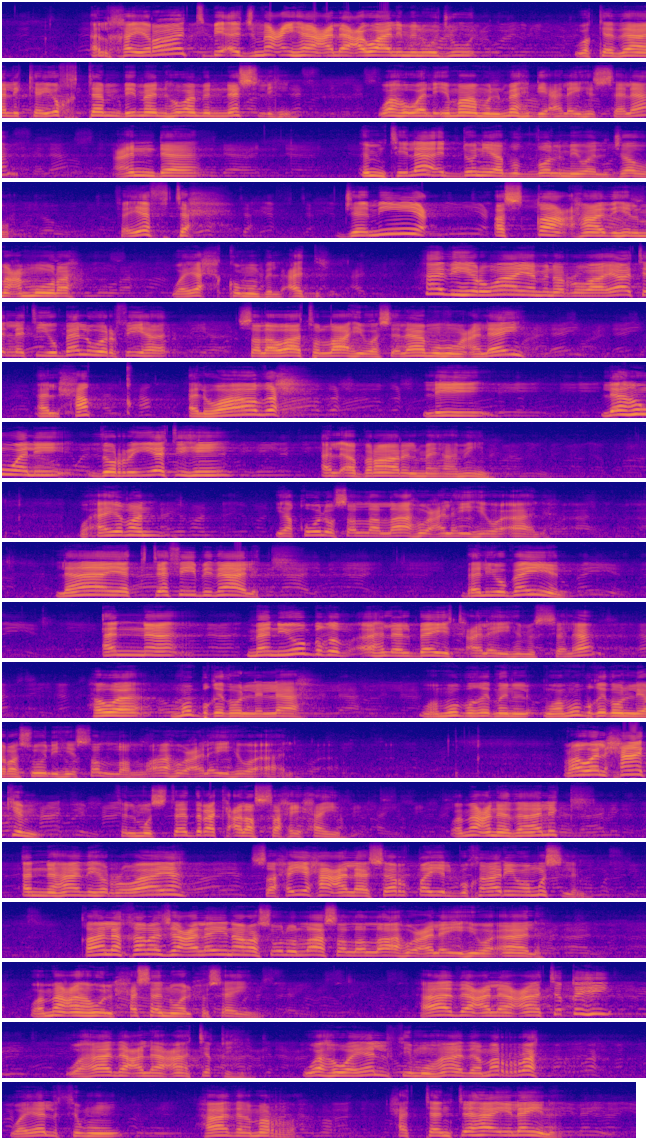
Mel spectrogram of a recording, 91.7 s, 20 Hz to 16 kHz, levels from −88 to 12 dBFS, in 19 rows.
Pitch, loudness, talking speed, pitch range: 205 Hz, -19 LUFS, 75 wpm, 185-235 Hz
